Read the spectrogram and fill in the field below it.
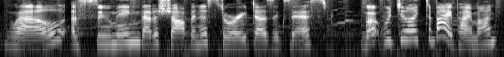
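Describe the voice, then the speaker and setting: Lumine, high-voiced young heroine. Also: female voice, expressive, moderate pace, a bit bright. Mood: lightly curious. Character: young female traveller heroine, gentle and thoughtful. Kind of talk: video game voice acting. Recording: music behind the voice.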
